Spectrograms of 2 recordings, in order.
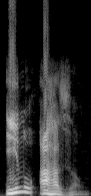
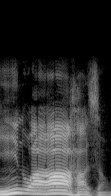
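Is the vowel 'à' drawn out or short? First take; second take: short; drawn out. First: The 'à' is short and unstressed. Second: The 'à' is stressed and drawn out. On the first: The speaker calls it right. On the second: The speaker calls it wrong.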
